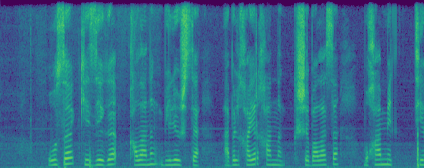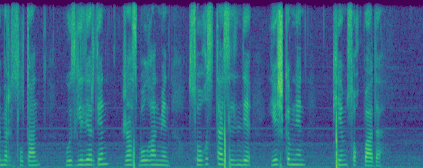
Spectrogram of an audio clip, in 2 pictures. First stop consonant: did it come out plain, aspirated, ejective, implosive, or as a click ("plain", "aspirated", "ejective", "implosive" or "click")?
aspirated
